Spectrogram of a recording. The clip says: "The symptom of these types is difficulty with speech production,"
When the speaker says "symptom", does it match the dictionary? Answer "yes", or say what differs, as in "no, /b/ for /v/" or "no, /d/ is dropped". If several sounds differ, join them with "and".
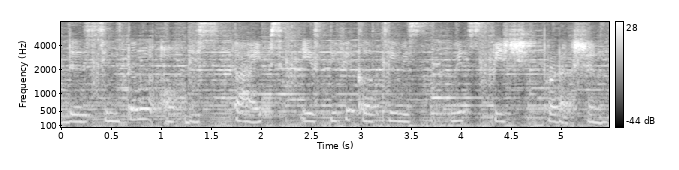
no, /p/ is dropped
